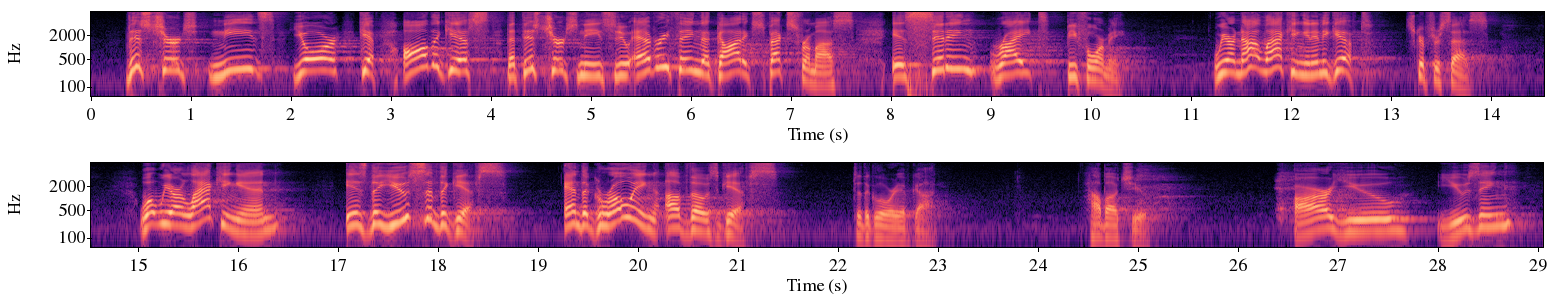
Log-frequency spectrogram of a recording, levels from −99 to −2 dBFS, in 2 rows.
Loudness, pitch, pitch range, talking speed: -21 LUFS, 215 Hz, 175-265 Hz, 130 wpm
